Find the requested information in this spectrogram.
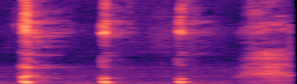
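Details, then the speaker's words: Adult deliberately fakes a cough to mock claims of a severe outbreak, admitting it's put on: three short, evenly spaced cough bursts followed by an in-breath; voluntary, imitated cough, not illness. "我现咳一首给你们听。我的严重咳嗽，"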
